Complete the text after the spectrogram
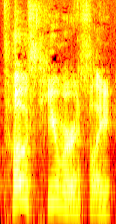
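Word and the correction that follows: posthumously: Post-humously? – Thank you.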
